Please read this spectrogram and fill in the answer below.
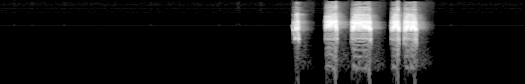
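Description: Black francolin calling: one short note, then a quick run of four harsh, high notes, starting nearly four seconds in and lasting about a second and a half.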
